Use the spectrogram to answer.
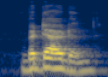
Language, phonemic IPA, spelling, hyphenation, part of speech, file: Dutch, /bəˈdœy̯də(n)/, beduiden, be‧dui‧den, verb, Nl-beduiden.ogg
- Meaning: 1. to signify 2. to indicate, signal 3. to foreshadow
